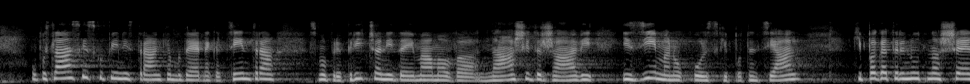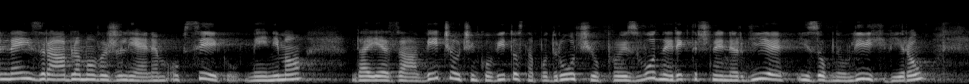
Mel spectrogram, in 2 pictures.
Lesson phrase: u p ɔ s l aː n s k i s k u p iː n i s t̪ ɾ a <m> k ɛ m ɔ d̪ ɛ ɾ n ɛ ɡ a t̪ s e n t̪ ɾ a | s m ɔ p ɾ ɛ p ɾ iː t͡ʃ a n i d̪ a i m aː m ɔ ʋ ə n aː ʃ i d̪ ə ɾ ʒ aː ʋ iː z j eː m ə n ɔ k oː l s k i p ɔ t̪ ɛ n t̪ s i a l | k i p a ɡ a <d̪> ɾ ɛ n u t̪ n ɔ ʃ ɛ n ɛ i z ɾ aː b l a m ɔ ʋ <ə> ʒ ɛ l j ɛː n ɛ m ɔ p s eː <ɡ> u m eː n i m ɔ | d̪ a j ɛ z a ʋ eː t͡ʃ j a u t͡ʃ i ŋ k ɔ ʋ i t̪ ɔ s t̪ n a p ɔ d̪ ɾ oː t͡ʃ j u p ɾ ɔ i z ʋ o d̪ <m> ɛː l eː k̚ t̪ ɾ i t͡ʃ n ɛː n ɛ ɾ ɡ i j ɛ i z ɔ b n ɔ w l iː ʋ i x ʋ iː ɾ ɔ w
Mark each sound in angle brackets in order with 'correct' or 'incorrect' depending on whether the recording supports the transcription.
incorrect: ŋ, incorrect: t̪, correct, correct, incorrect: n

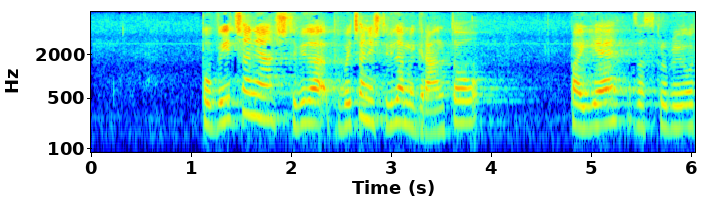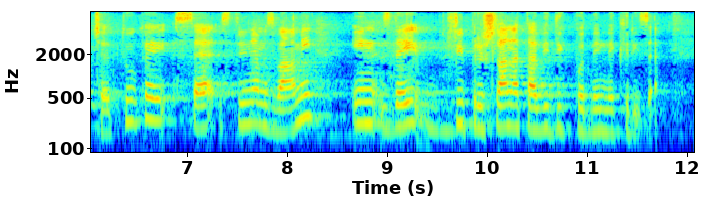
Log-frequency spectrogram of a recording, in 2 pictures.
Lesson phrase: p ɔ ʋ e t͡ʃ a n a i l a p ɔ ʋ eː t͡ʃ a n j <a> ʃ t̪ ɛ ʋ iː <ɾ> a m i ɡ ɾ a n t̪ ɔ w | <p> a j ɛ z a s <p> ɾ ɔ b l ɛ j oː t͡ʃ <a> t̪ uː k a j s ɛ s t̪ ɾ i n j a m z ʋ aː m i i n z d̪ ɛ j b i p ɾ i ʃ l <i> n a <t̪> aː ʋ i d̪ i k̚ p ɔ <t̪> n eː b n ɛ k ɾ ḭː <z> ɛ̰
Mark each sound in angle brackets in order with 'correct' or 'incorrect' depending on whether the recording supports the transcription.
incorrect: ɛ, incorrect: l, correct, incorrect: k, incorrect: ɛ, incorrect: a, correct, incorrect: d̪, correct

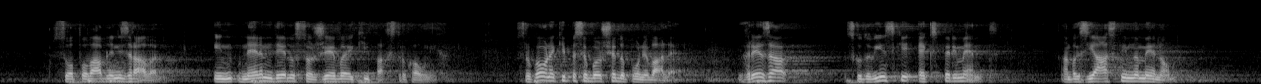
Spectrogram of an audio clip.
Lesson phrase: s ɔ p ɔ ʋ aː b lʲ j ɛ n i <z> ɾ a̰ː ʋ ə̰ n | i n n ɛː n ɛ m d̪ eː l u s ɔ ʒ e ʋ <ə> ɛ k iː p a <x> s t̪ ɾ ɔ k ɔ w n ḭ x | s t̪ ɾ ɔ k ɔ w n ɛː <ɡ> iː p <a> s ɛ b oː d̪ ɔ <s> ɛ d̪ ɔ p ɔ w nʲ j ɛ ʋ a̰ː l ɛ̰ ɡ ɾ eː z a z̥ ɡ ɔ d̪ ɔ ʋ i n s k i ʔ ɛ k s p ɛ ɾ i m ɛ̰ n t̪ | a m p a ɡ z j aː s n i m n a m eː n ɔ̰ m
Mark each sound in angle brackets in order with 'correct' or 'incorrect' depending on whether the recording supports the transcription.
correct, correct, correct, incorrect: k, incorrect: ɛ, incorrect: ʃ

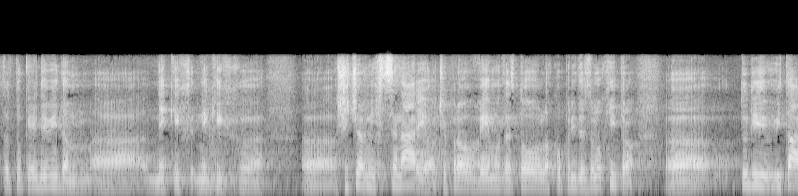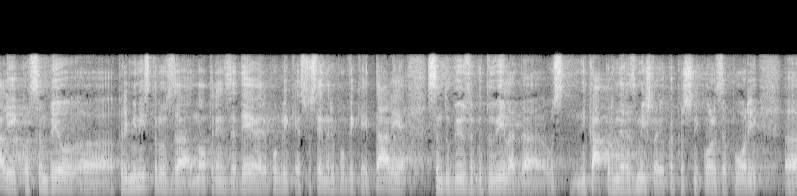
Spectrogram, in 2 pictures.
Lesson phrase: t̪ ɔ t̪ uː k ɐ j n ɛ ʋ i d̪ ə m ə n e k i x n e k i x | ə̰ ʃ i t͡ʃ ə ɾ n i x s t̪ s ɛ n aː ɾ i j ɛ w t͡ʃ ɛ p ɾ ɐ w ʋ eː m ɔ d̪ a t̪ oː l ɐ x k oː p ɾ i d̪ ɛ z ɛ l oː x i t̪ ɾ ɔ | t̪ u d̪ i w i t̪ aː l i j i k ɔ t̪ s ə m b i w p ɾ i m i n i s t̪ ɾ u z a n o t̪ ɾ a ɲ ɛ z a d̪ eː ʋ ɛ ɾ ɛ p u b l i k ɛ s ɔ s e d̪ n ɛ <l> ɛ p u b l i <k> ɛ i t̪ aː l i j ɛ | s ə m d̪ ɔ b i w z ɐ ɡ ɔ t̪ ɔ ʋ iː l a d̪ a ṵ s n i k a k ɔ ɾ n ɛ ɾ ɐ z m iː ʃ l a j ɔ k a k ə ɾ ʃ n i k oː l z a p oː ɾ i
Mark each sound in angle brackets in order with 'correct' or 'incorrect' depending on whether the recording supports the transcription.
incorrect: ɾ, correct

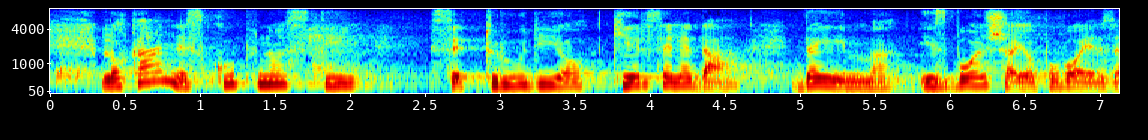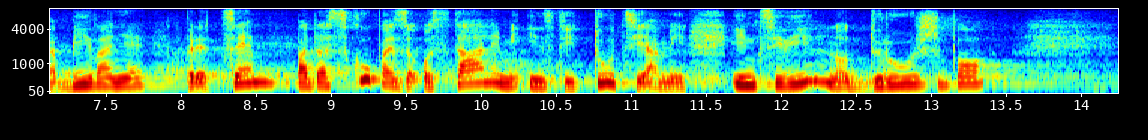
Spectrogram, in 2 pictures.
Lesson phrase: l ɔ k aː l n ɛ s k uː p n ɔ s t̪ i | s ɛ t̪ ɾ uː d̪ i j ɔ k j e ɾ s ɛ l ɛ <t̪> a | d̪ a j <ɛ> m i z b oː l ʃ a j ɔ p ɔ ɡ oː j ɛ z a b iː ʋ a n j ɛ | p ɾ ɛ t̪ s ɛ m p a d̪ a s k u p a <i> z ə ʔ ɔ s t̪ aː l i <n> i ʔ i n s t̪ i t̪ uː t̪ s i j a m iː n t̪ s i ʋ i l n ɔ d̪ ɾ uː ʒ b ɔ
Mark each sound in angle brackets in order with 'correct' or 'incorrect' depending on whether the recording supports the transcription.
incorrect: d̪, incorrect: i, incorrect: j, incorrect: m

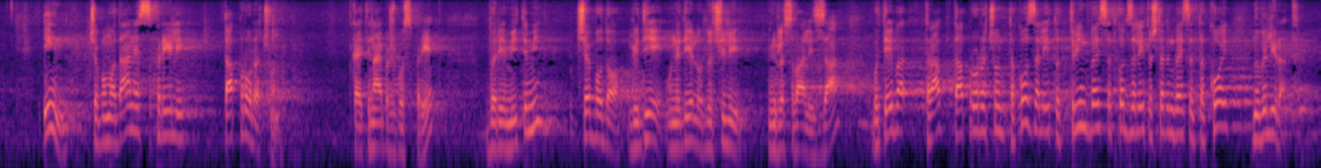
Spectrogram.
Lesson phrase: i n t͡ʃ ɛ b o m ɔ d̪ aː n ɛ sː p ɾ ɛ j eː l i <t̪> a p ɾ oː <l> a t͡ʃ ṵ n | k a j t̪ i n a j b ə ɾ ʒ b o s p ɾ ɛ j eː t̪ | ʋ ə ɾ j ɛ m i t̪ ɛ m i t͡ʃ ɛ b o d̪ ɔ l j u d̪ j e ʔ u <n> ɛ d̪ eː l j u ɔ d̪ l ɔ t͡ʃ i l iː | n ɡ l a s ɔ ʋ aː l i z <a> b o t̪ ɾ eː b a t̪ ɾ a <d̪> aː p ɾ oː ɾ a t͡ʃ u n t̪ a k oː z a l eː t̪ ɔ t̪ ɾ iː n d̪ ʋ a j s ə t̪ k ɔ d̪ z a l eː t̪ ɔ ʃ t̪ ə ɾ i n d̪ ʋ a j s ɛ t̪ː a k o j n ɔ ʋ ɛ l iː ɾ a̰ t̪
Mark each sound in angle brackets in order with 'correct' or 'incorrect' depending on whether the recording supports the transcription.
correct, incorrect: ɾ, correct, correct, incorrect: t̪

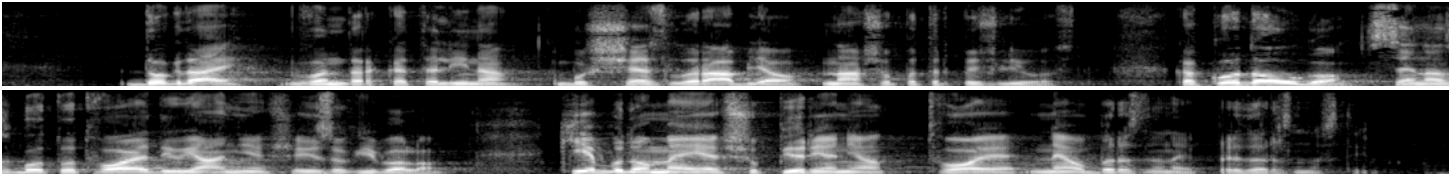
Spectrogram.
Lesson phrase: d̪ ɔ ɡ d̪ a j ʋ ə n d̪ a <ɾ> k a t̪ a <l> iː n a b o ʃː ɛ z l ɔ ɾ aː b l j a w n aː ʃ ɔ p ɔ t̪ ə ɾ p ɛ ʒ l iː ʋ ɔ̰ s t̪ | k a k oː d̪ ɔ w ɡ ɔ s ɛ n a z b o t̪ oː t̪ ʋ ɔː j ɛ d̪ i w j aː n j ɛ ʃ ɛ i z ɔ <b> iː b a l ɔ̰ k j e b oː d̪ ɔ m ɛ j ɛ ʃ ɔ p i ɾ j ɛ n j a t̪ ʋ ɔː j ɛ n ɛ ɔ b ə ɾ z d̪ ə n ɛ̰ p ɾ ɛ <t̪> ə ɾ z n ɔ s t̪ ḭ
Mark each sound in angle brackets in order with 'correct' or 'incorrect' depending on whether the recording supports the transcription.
correct, correct, incorrect: ɡ, incorrect: d̪

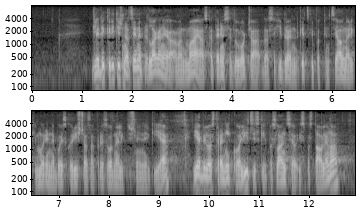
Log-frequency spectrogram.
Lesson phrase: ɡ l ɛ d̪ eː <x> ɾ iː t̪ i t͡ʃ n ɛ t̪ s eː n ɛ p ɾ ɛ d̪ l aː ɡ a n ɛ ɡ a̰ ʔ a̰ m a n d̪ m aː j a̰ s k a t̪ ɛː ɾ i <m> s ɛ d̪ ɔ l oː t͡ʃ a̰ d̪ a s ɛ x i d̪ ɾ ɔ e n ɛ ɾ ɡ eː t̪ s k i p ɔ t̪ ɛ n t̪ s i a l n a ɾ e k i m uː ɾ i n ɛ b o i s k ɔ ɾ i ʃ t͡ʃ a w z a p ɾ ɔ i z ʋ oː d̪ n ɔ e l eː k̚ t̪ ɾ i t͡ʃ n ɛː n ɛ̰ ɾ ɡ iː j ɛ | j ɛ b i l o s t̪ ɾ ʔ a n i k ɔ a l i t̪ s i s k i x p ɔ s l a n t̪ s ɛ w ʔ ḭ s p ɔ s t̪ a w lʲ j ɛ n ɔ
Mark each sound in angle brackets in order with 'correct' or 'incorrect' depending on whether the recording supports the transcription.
incorrect: k, correct

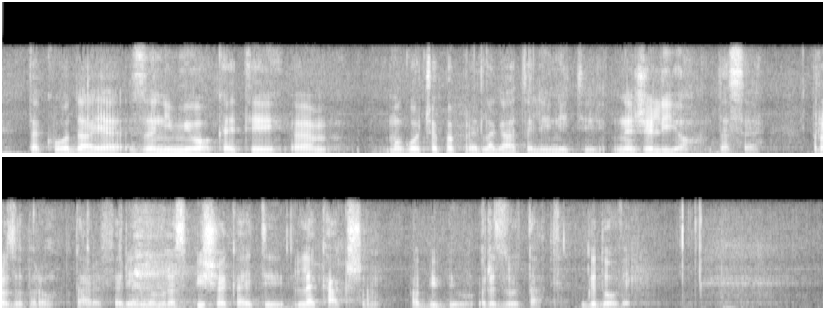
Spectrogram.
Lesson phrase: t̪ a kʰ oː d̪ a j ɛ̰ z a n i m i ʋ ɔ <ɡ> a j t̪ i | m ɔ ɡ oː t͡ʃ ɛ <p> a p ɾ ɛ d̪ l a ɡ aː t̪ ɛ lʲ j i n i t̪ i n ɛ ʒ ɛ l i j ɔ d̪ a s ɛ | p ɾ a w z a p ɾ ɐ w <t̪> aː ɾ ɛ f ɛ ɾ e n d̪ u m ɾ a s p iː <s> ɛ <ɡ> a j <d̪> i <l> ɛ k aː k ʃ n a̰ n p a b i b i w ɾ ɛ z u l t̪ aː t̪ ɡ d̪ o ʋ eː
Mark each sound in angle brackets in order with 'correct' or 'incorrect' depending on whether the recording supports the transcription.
incorrect: k, correct, correct, incorrect: ʃ, incorrect: k, incorrect: t̪, correct

